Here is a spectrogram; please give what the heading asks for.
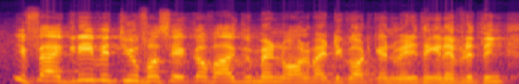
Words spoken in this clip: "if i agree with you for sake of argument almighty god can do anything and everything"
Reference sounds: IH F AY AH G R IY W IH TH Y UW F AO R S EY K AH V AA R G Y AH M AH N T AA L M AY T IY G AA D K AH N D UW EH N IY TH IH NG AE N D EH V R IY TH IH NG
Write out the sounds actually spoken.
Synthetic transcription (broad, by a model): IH F AY AH G R IY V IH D Y UW F AO R S EY K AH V AA R G Y AH M AH N T AA L M AY T IY G AA D K AH N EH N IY T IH NG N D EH V R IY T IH NG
